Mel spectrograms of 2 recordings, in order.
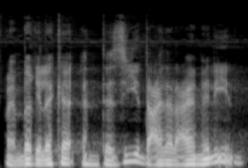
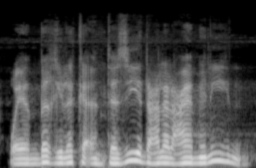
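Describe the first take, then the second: First: Said in the usual way. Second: تزيد stressed, loud and high; raised recitation stressing تزيد; emphatic. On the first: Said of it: "repeated phrase, first take". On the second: Shown as a demonstration. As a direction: push تزيد hard and declaim the line. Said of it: "repeated phrase, second take".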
